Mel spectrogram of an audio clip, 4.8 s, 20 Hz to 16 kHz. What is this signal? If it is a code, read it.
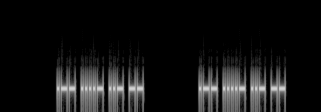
Morse code, heard as a keyed tone, about 40 wpm, 700 Hz. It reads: W4UM W4UM
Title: Easy Call Signs Repeated 2x - 40wpm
